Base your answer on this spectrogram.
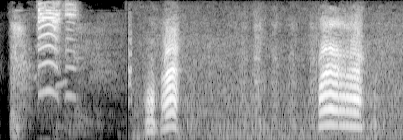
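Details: Domestic cat meowing: a short bright meow, then a rising two-part meow, then a longer, louder drawn-out meow near the end, over low room noise.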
